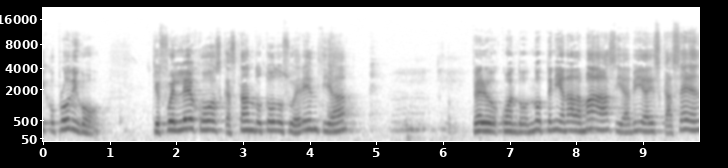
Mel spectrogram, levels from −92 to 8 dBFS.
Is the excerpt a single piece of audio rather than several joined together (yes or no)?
yes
